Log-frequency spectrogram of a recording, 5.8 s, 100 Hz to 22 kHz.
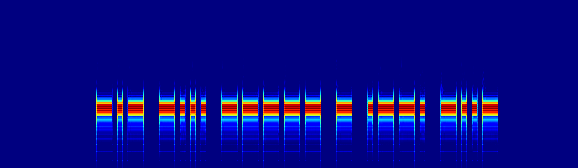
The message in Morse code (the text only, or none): KB0TPX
